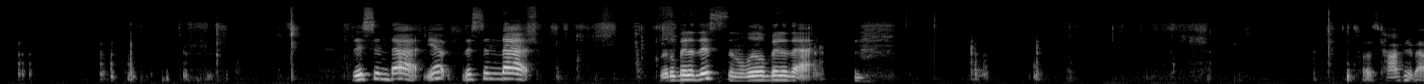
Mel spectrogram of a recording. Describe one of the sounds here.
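Paper rustles as cards are handled.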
